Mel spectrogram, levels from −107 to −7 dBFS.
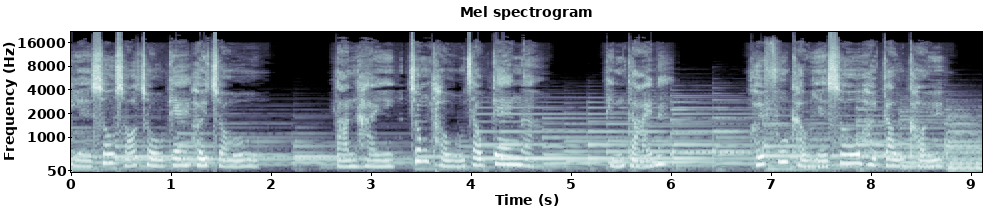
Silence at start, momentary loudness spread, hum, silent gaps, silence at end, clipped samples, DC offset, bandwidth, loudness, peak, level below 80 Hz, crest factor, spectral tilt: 0 s; 13 LU; none; none; 0 s; 0.3%; under 0.1%; over 20 kHz; -13 LUFS; 0 dBFS; -44 dBFS; 14 dB; -3 dB/octave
